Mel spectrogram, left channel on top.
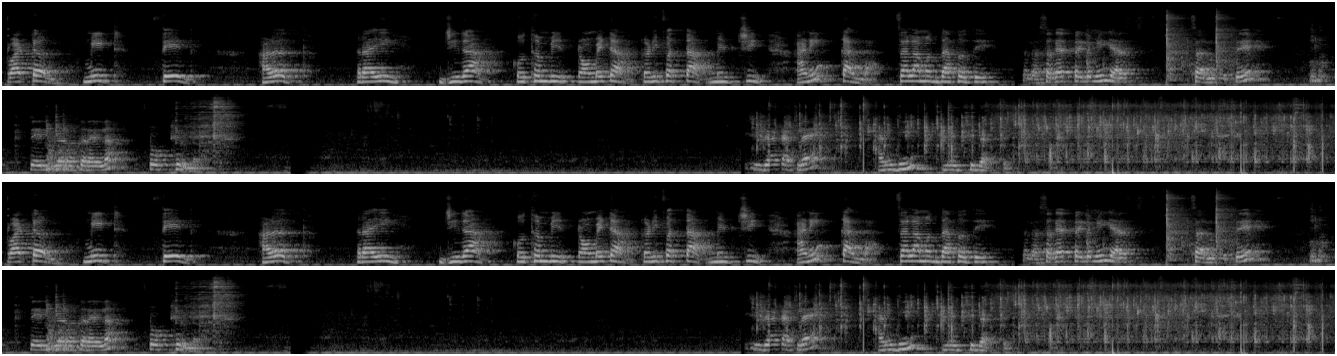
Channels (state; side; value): identical; both; correlation 1.00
